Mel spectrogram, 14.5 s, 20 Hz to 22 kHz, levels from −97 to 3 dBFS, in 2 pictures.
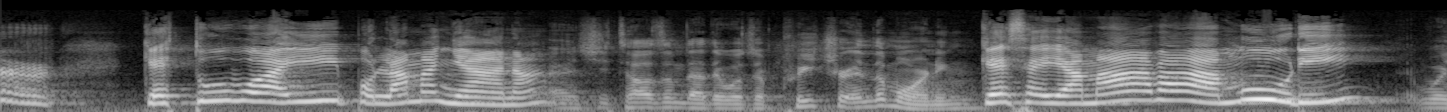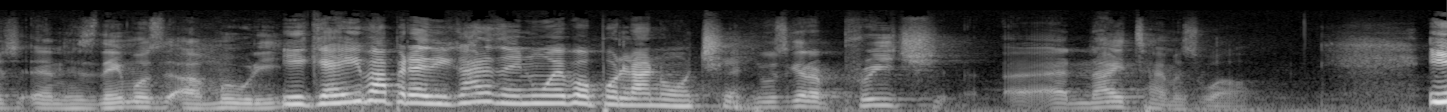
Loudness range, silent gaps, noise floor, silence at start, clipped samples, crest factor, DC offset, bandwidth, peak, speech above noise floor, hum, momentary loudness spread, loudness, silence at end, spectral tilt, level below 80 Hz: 13 LU; none; -48 dBFS; 0 s; under 0.1%; 18 dB; under 0.1%; 13.5 kHz; 0 dBFS; 29 dB; none; 21 LU; -17 LUFS; 0 s; -4 dB/octave; -48 dBFS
